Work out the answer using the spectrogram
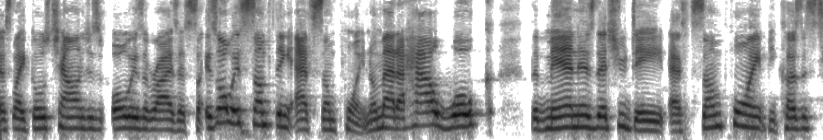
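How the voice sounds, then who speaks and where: A woman with a deep voice, co-hosting a podcast in a candid casual discussion, emphatic and profane, stretching out key phrases. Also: warm tone, no echo, clean studio sound. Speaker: podcast co-host.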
